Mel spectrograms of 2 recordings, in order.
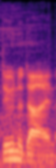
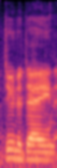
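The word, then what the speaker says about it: Dúnedain: sure you know it's the pronunciation of the um a i combination of letters that's present in both arthadine and dunadine and of course it is pronounced as dying as if one were to sit down and dine with us and not dane as in dane ironford whereas the gentleman called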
